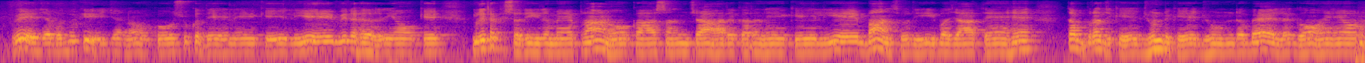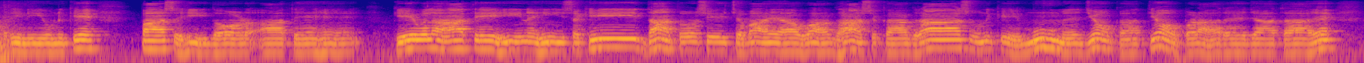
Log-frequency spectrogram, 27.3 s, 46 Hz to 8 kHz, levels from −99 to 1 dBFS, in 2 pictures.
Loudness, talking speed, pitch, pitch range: -24 LUFS, 135 wpm, 115 Hz, 115-135 Hz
